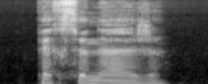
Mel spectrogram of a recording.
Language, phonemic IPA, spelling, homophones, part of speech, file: French, /pɛʁ.sɔ.naʒ/, personnages, personnage, noun, LL-Q150 (fra)-personnages.wav
- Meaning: plural of personnage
